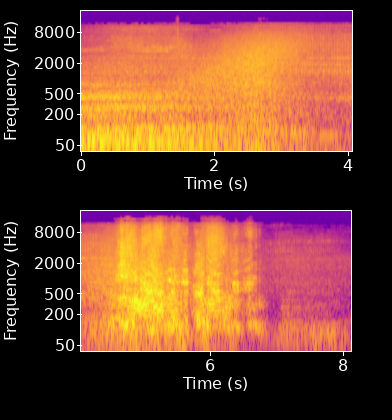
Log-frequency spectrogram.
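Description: The MGM logo's lion roaring: two roars about five and six seconds in. They follow a low rumbling drone that fades over the first four seconds.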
